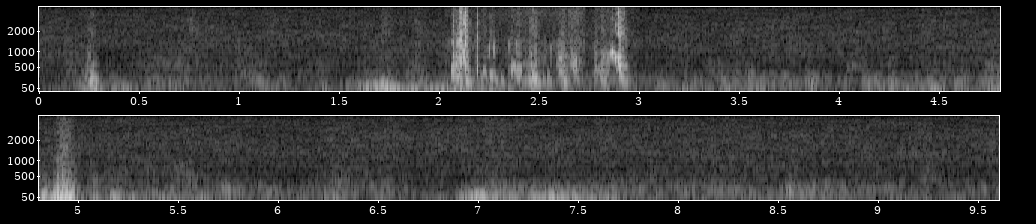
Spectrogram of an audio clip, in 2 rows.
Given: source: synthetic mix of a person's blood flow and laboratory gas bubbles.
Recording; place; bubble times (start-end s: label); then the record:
Doppler ultrasound of blood flow; subclavian vein
2.03-2.73 s: bubbles
2.76-2.99 s: bubbles
From the record:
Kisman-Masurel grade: 212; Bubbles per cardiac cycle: several, 3 to 8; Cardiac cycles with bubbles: 1 to 10%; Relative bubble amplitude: moderate (0.250 to 0.450); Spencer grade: 1 (occasional bubble signal discernible with the cardiac motion signal, with majority of cardiac periods free of bubbles); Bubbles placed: anywhere in the cardiac cycle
